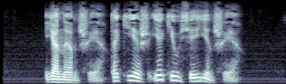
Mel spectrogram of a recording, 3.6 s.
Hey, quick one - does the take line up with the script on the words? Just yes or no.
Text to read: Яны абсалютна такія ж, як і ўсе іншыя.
no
